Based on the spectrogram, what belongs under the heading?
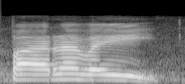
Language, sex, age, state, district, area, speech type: Tamil, female, 60+, Tamil Nadu, Dharmapuri, urban, read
